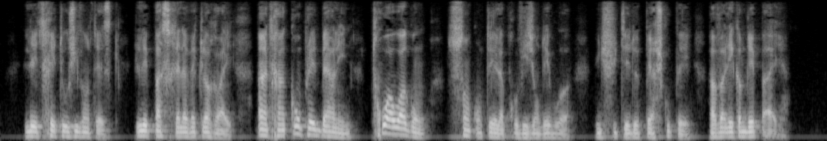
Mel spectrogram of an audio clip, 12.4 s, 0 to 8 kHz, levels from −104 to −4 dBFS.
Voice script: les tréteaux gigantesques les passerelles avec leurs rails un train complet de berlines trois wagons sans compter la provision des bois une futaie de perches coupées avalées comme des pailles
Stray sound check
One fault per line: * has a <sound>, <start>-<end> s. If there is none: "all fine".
all fine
